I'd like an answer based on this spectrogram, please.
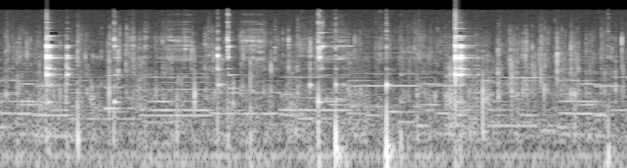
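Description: A metal fork clinks against a ceramic plate: a sharp clink about half a second in, a louder one near the end, and a few lighter taps between. Soft sounds of a dog licking and chewing food off the plate run underneath.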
